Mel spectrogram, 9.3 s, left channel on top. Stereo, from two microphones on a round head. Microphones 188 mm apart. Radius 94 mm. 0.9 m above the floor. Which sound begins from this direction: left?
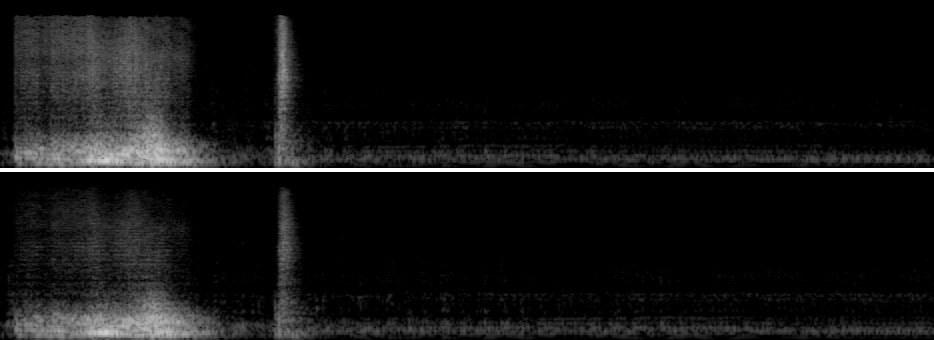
Tape being pulled, at 0.1 s.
